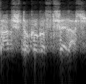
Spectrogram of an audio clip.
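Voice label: player friendly fire, mood low, Polish speech; War Thunder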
